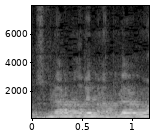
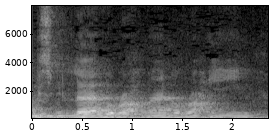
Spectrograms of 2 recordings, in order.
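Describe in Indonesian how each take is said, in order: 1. Dibaca sangat cepat, banyak bunyi yang hilang. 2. Dibaca pelan, setiap bunyi terdengar jelas. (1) "yang sholat cepat itu" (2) "kayak gitu"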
